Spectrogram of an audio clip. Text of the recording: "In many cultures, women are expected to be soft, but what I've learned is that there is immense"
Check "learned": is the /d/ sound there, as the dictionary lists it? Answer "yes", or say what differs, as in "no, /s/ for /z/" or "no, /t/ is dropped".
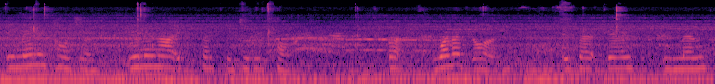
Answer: no, /d/ is dropped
